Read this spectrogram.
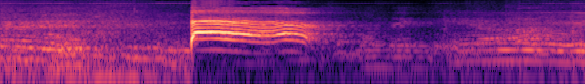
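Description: A baby whimpers and cries.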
